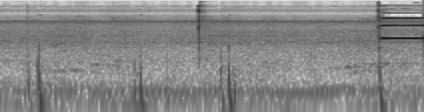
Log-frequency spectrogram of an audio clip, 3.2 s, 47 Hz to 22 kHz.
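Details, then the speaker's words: Samsung UA50TU8080G 50-inch LED TV that blinks, backlights and shuts off repeatedly: handling knocks, then a slow multimeter continuity beep holding steady while tracing panel ribbon lines (LC1, VGH, VGL, clock), confirming the connection. "Ayan, tumunog na siya. Dito po siya."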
